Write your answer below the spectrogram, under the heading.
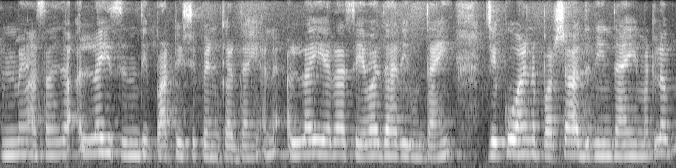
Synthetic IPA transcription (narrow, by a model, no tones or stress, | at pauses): ɪnmẽɐsãɲd͡ʑãʔɐlaːɦisɪ̃nd̪ʱipaːɾʈisɪpẽɳkɐɾ̃nd̪aːɦĩʔɐ̰̃nɐlaːɦiɐɾaseːʋad̪aːɾiɦũːn̆d̪aːɦĩ | d͡ʑeːkoaːɦɪnpɐɾʃaːd̪ɗĩːn̆d̪aːɦĩmɐt̪ləb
